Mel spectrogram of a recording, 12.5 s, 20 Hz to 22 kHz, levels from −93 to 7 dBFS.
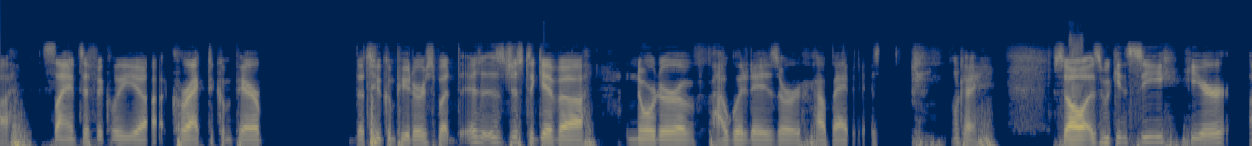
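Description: At 1.45 s and 8.45 s, a digital broadcast dropout mutes the sound as valid frames stop arriving: short holes totalling 120 ms over 240 ms, then 336 ms over 480 ms, the longest 168 ms. Each 20 ms fade reaches clean silence, not the hiss of an analogue fade.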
